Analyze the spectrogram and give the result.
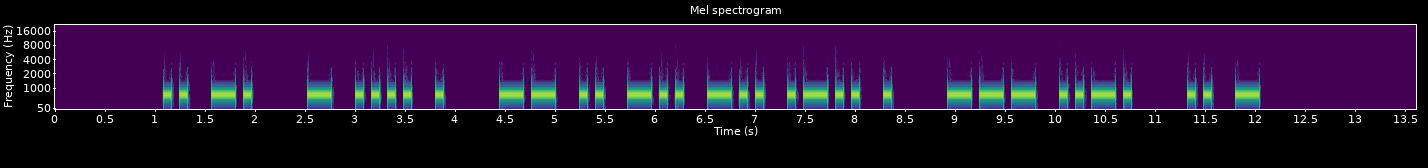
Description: Morse code, heard as a keyed tone, about 15 wpm, 700 Hz. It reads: IN THE MIDDLE OF IT
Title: Sets of 5 Words Encore 15wpm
